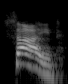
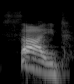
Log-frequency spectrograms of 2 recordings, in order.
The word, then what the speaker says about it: site: तो इसी वजह से SITE साइट, SITE साइट। तो इस वजह से यहां पे ई आ जाने की वजह से इस फाइनल टी के बाद, फाइनल कॉन्सोनेंट के बाद अगर ई आ रहा है तो आई के साउंड को चेंज कर देता है, और वो जो ई होता है वो साइलेंट रहता है।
